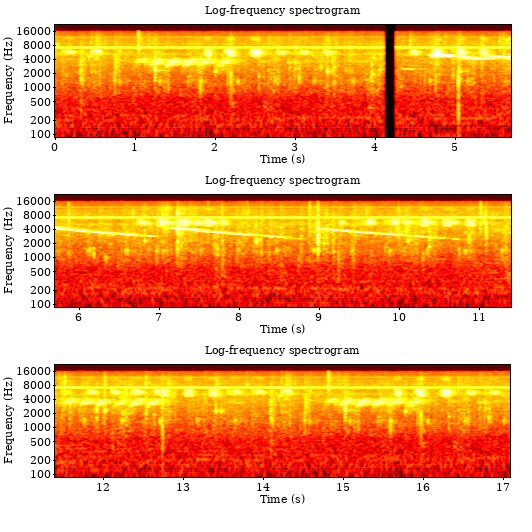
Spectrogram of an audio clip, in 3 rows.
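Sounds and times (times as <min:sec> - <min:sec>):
bird singing: 0:00.4 - 0:03.5, 0:04.3 - 0:17.0.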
